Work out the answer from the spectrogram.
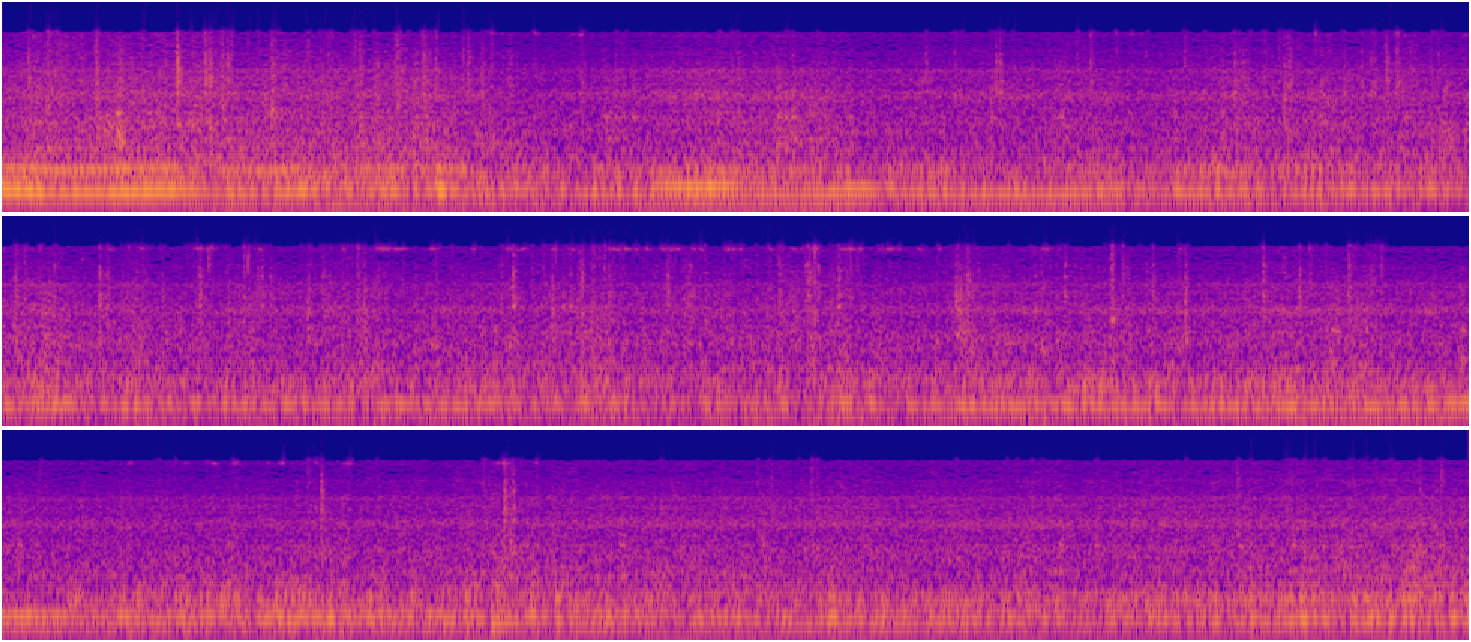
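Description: Lada Niva's four-cylinder engine running under load off-road, heard from inside the cabin. It is louder for the first few seconds, then steady and a little quieter, with a few short knocks.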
